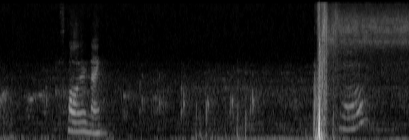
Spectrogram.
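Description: A guinea pig gives short, falling, harmonic squeaks, with a sharp knock partway through.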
